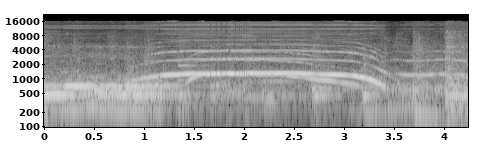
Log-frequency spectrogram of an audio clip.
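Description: Live cumbia band music played loud on stage, with a long whoop over it that rises about a second in, holds, and falls away near the end.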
